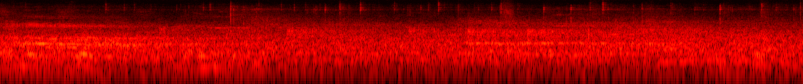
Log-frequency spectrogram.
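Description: Table tennis balls ticking irregularly off bats and tables, with a steady murmur of many voices behind.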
